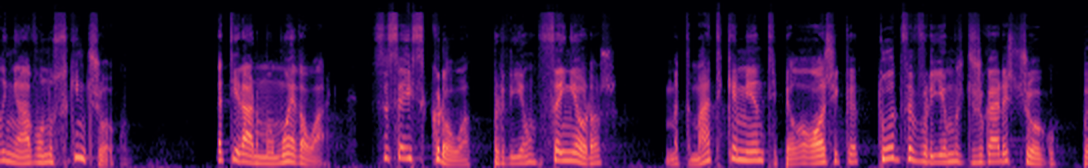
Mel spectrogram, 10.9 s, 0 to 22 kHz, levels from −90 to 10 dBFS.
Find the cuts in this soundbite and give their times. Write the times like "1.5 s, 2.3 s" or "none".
3.6 s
